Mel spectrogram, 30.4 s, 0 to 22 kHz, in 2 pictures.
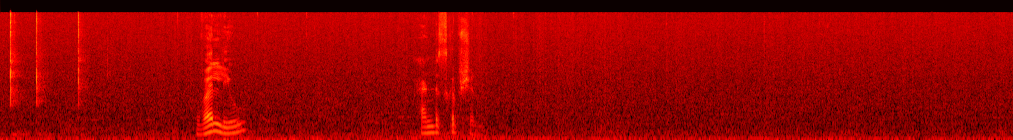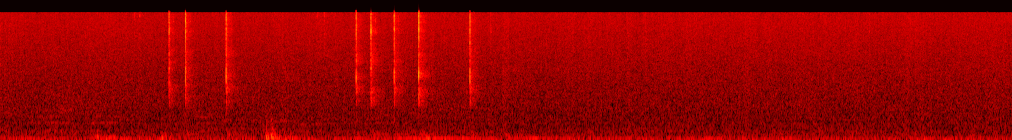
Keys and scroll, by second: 17.8 BackSpace.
